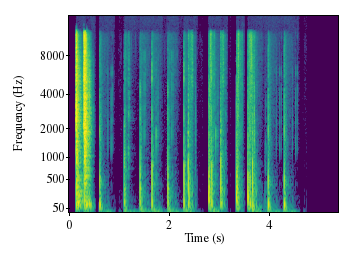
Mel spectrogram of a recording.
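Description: Footsteps tap on a hard floor at a quick, uneven pace.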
